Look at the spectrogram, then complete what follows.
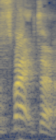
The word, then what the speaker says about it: Spector: but but uh uncle spector uncle spector that is going to be your name from now most exit rhymes with uncle fester but uncle spector uncle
